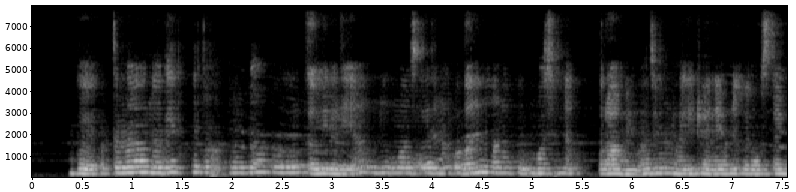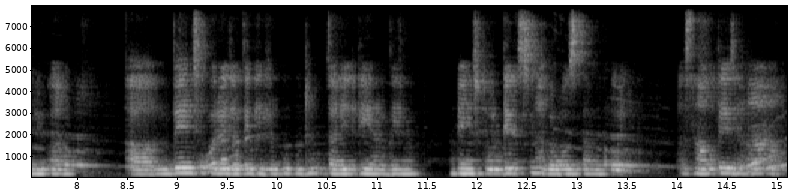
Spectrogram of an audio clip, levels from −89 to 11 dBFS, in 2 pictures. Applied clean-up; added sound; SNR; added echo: neural mask model DeepFilterNet 3.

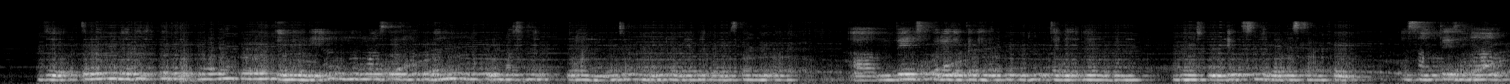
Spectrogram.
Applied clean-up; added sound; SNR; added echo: neural separator model SepFormer DNS4.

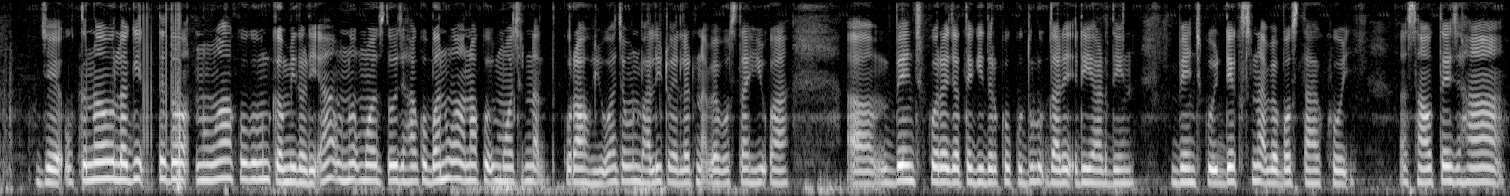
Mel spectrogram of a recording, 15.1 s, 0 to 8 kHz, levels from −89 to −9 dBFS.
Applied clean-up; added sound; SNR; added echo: none; none; none; none.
